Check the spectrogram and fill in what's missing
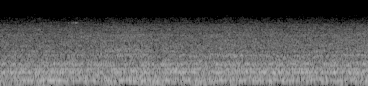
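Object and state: Nothing is struck.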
